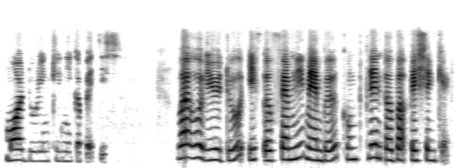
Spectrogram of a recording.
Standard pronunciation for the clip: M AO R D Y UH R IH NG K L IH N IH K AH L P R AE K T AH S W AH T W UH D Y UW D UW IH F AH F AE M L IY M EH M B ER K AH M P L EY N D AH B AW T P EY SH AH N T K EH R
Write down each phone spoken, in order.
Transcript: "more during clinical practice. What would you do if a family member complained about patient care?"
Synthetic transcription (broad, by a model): M AO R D Y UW R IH NG K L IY N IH K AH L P EH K T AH S W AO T W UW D Y UW D UW IH F AH F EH M L IY M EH M B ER K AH M P L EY N AH B AW T P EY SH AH N K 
